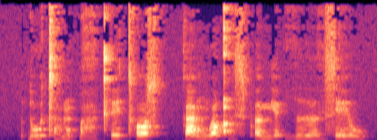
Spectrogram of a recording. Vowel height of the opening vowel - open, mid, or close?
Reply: close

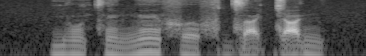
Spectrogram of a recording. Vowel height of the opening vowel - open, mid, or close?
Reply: close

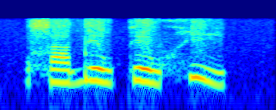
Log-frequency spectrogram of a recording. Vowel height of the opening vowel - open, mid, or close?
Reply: open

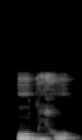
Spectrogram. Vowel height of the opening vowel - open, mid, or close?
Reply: mid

